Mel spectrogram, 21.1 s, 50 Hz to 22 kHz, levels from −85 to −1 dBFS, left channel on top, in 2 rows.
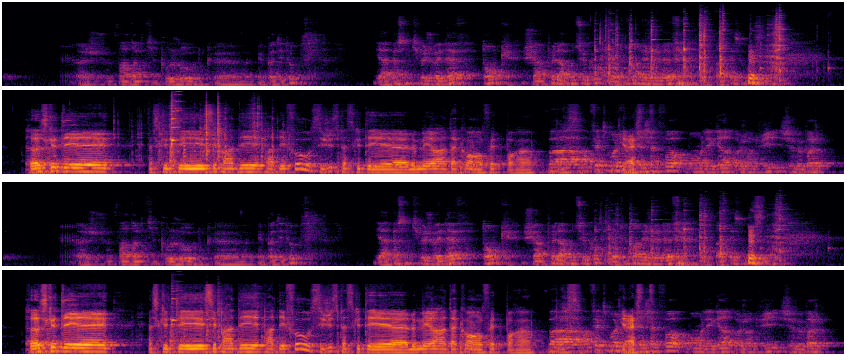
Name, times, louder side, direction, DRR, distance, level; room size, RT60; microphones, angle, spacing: voice 1, 0.9-4.1 4.6-10.4 10.8-11.5 17.3-20.7, right 1 dB, ahead, -7 dB, 2.8 m, -37 dB
Dishes pots and pans, 7.4-9.8 10.1-10.3 11.2-11.3 11.6-11.7 11.9-14.1 14.6-14.7, left 7 dB, 35° left, 0.3 m, -34 dB
voice 2, 10.9-11.8 12.4-17.2 17.5-17.6 18.3-18.4, right 1 dB, 30° right, 9 dB, 0.6 m, -23 dB
10.0 x 3.7 x 6.6 m, 0.74 s
head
